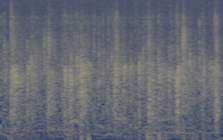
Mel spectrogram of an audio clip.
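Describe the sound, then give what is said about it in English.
A church audience bursts into sustained applause for a preacher, many hands clapping together in a dense, steady roar at a loud, even level throughout. “Let's give a good man of God a good hand clap in this house tonight.”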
